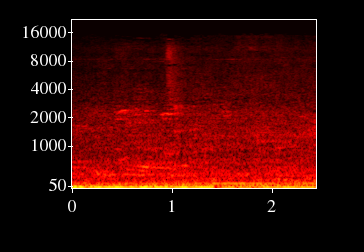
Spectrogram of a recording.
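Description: Steady low rumble of a passenger ferry's engines heard inside the ship's lounge, with faint background voices.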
